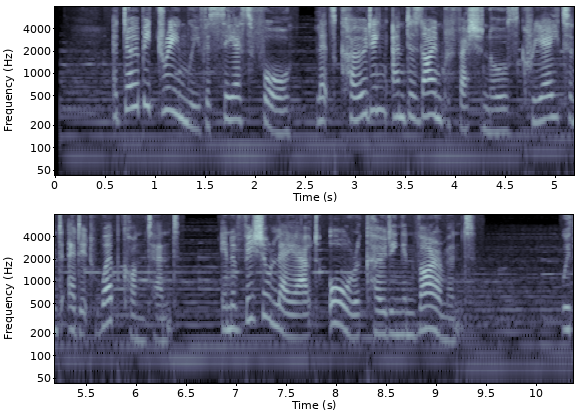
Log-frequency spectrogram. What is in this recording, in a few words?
E Learning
